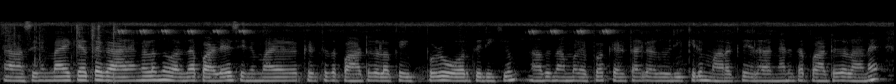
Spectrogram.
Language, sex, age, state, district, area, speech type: Malayalam, female, 45-60, Kerala, Kottayam, rural, spontaneous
